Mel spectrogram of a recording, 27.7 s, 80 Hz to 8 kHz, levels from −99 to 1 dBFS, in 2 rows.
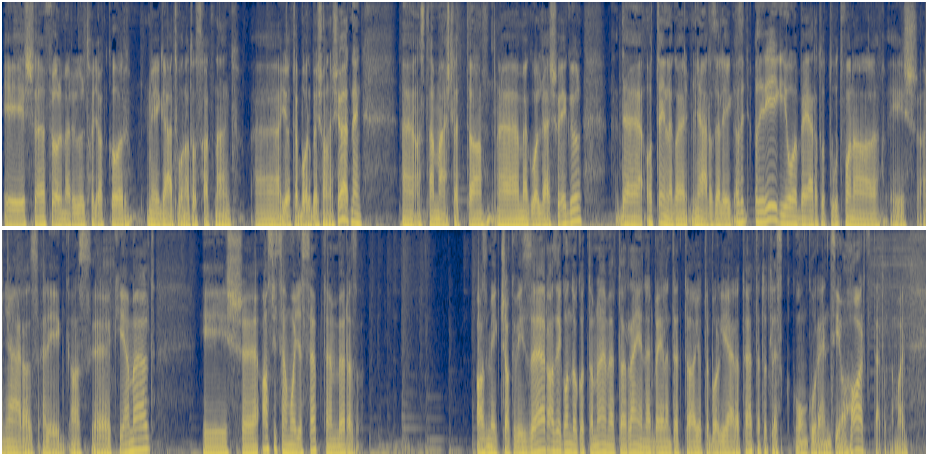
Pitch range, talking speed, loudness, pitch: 90-105 Hz, 145 wpm, -19 LUFS, 95 Hz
